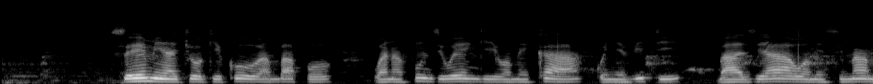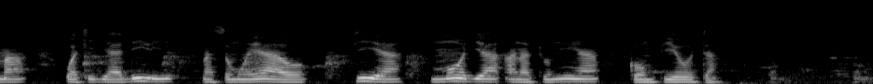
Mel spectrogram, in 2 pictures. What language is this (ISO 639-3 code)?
swa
